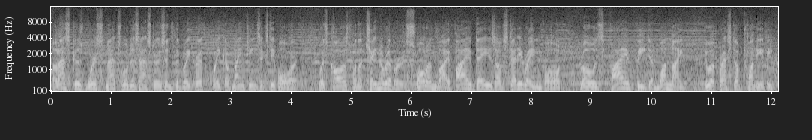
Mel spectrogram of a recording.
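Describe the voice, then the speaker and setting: A male announcer delivers old-style 1960s newsreel narration with emphatic, dramatic weight. His voice sits somewhat high for a man. A loud music score plays under every line. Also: lively intonation, normal speed, poor audio.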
